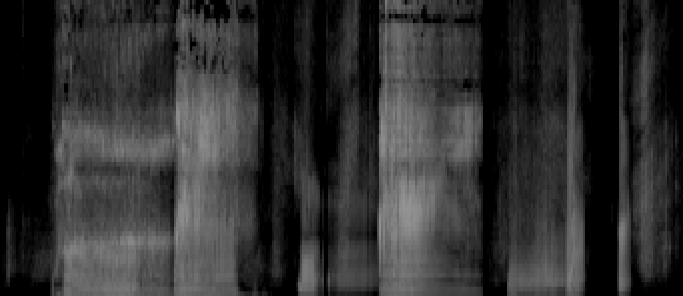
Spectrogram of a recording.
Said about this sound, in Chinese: 啊，对不起主人，我们专心帮主人搓背，专心放屁给主人闻。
